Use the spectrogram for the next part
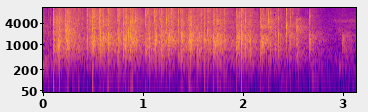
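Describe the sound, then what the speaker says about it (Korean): A crowd applauds at an inauguration ceremony for a regional residents' autonomy council president, a dense burst of clapping from near the start that thins out and fades over about three seconds. "다음 번 박수 한번 보내줬으면 고맙겠습니다."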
